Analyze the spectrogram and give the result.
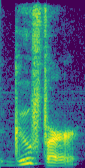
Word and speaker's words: Gopher: This gang, spelled G-O-P-H-E-R, was apparently pronounced goofer and was known as the Goofer Gang.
